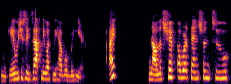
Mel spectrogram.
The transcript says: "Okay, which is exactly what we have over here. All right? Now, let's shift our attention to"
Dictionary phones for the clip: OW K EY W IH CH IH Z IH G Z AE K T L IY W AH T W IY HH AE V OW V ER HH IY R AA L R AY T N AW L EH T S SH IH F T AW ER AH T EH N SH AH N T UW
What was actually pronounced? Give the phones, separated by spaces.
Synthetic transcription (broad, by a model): OW K EY W IH CH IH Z IH G Z AE K T L IY W AH T W IY HH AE V OW V ER HH IY R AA R AY T N AW L EH T S SH IH F T AW ER AH T EH N SH AH N T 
